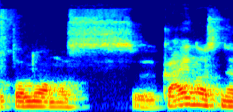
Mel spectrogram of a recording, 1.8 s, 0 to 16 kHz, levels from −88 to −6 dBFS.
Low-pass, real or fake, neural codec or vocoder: 14.4 kHz; fake; vocoder, 48 kHz, 128 mel bands, Vocos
